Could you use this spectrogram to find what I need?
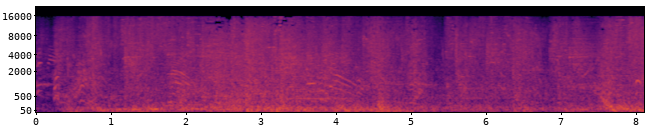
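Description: Game spell effects whoosh, zap and clash in a fast fight.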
